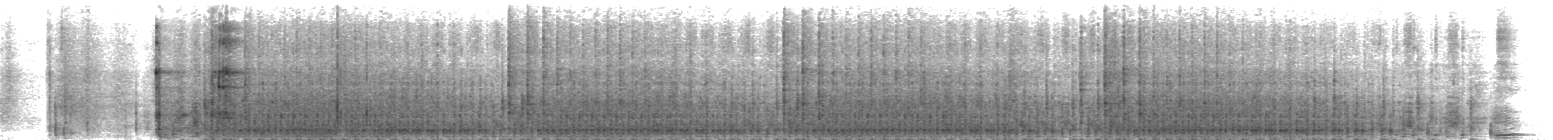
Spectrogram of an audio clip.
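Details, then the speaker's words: Victa Briggs & Stratton push mower from hard rubbish, sitting about two years, primed: a couple of failed pulls, then it catches into a fast, slightly uneven chug; hard start after storage. "It wanted to do something. Then it started. So, that's the main thing. It actually starts."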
